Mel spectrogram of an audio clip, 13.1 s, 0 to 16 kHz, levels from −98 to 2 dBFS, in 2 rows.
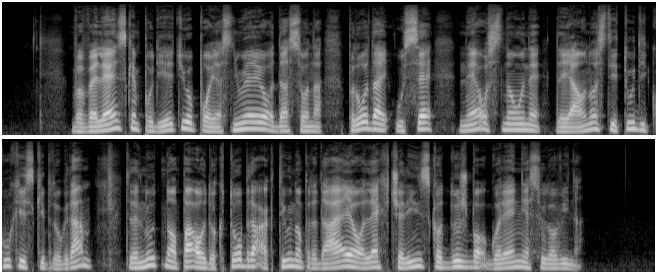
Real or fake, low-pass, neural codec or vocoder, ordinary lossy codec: real; 14.4 kHz; none; none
